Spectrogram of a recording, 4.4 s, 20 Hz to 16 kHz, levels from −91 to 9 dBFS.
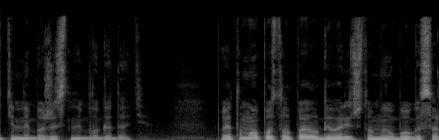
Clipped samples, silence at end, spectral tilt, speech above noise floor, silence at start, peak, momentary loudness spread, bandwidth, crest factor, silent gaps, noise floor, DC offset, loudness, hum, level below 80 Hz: under 0.1%; 0 s; -6 dB/octave; 29 dB; 0 s; -20 dBFS; 8 LU; 15 kHz; 14 dB; none; -62 dBFS; under 0.1%; -34 LUFS; none; -66 dBFS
